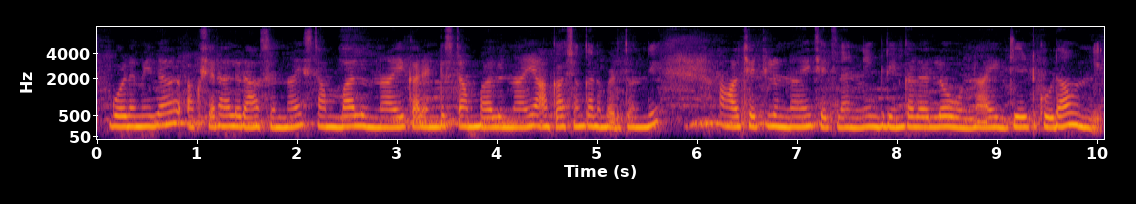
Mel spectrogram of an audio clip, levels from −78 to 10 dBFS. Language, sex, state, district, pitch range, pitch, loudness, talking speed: Telugu, female, Andhra Pradesh, Guntur, 230-250 Hz, 240 Hz, -15 LUFS, 135 wpm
